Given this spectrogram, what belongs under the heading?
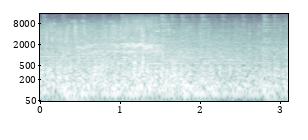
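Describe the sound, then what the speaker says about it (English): A horse neighs loudly over a dense, steady clatter of hooves clip-clopping, close and continuous throughout. "And the conqueror's most terrifying weapon is the horse."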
